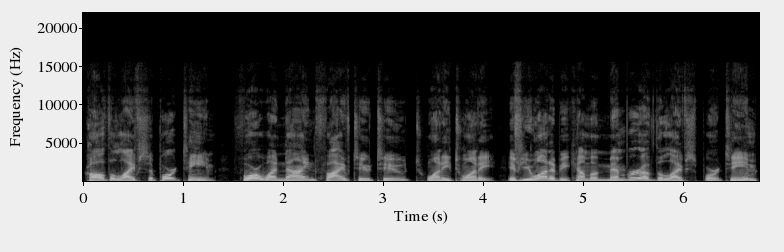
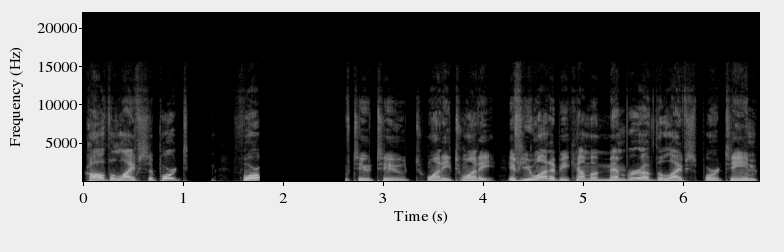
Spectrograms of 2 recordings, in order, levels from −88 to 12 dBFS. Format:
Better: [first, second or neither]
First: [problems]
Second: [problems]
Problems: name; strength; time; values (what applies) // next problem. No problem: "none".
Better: first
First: none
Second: audio cutting out; at 1 s and at 2 s for 1 s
